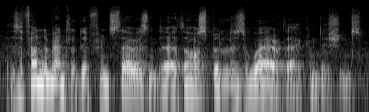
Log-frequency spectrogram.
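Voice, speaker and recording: A stern senior surgeon in a TV hospital drama, with a low voice. He is formal and restrained, choosing precise, clipped phrases. There is faint noise behind him. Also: very animated, fast, darkish tone. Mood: measured, firm. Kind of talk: scripted TV drama dialogue.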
